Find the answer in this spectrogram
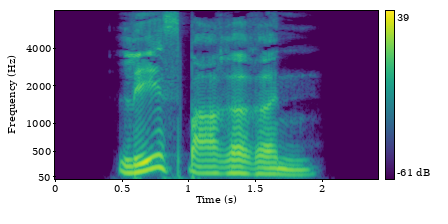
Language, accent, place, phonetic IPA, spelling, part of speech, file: German, Germany, Berlin, [ˈleːsˌbaːʁəʁən], lesbareren, adjective, De-lesbareren.ogg
- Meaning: inflection of lesbar: 1. strong genitive masculine/neuter singular comparative degree 2. weak/mixed genitive/dative all-gender singular comparative degree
